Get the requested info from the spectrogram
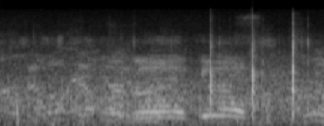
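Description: Voices shouting and calling on a baseball field as a runner is called out at first base, with a few sharp clacks in the second half.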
